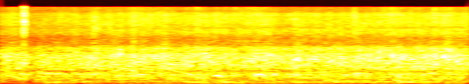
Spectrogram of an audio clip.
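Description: Water polo players swimming and splashing in a pool: a steady, noisy wash of water.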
